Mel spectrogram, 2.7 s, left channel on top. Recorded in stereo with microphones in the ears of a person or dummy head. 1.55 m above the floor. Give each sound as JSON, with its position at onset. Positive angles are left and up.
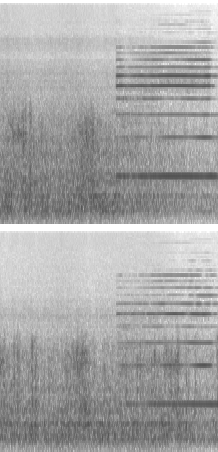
{"t": 1.4, "sound": "a violin", "side_deg": 40, "distance_m": 3.0}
